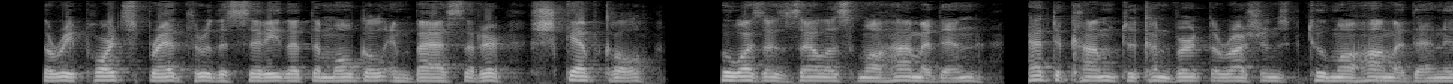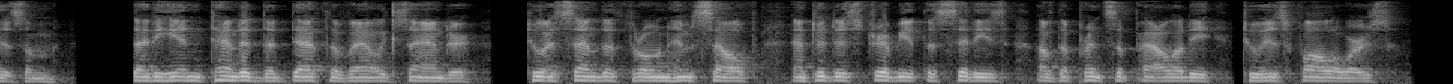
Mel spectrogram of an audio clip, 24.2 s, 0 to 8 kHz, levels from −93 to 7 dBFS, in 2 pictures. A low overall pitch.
Yes: low, 125 Hz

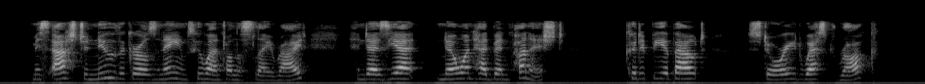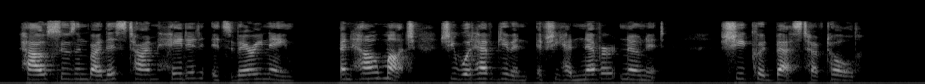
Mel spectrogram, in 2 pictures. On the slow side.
No: average, 175 wpm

